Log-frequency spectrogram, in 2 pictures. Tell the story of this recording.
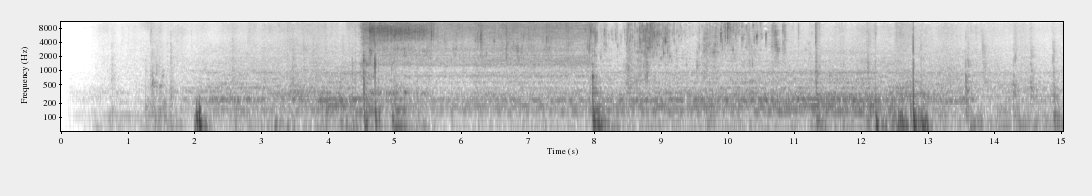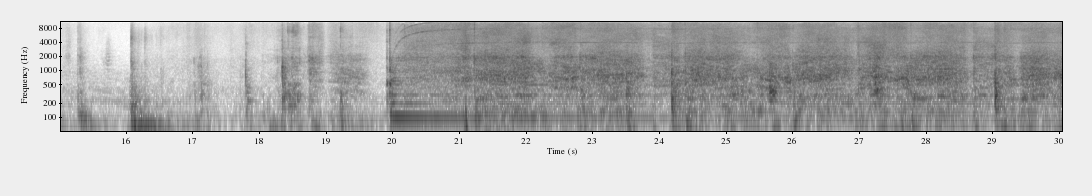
I turn on the water and wash the rag, then I leave the bathroom and close the door, then turn on the vacuum cleaner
